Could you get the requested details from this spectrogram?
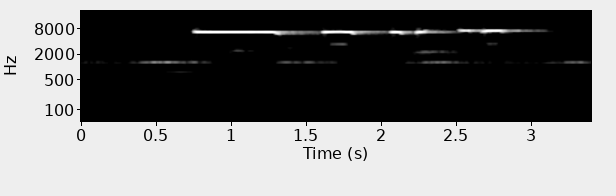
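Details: Hazel grouse recorded in 2020, with insect sounds in the recording, giving a very high, thin whistle that wavers and breaks into short trilled notes.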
